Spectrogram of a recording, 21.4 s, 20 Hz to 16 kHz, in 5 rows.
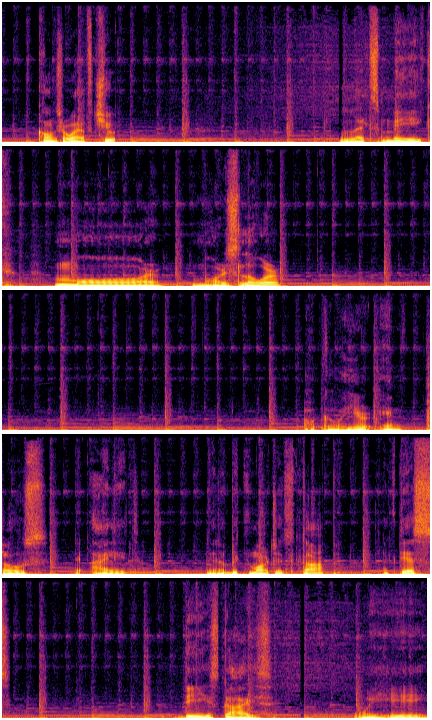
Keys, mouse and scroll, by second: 0.8 ctrl+click, 3.5 click, 4.3 click, 4.7 ctrl+F2, 5.0 ctrl+click, 5.8 ctrl+F2, 6.6 Escape, 8.6 click, 9.6 click, 11.1 Tab, 11.4 scroll up 1, 12.1 click, 12.5 click, 13.1 g, 13.7 click, 14.4 click, 15.1 g, 16.1 click, 17.0-18.7 drag, 19.3 ctrl+click, 20.6 ctrl+click, 21.1 ctrl+click.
